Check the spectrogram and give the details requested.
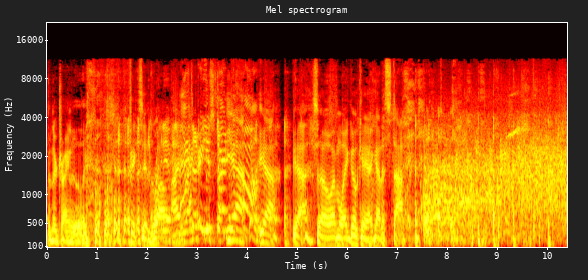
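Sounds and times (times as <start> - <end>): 
speech: 0.0 - 9.0
laughter: 0.8 - 10.4
audience applauding: 7.5 - 10.4.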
